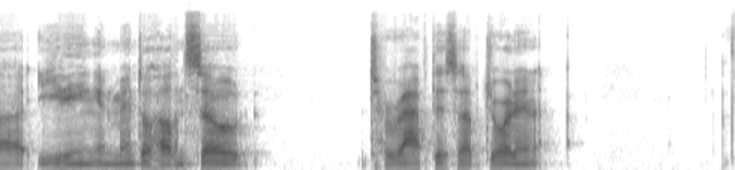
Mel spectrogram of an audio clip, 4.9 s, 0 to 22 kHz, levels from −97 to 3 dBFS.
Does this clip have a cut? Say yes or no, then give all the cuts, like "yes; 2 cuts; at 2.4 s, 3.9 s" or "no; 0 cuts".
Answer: yes; 1 cut; at 1.2 s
